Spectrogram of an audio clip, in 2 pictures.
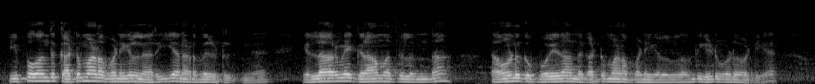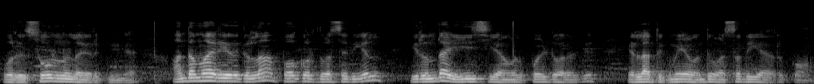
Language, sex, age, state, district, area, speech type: Tamil, male, 60+, Tamil Nadu, Salem, rural, spontaneous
